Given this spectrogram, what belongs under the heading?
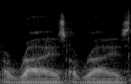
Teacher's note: on non first syllables because of course in English arise arise the emphasis is on the second syllable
